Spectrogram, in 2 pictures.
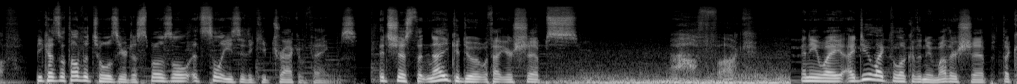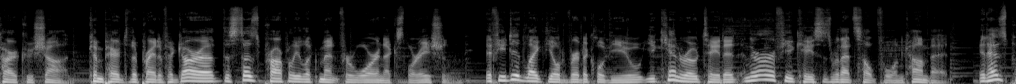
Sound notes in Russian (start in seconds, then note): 5.7 низкий гул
